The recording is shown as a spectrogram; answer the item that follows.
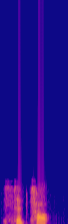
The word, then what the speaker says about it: Septuagint: I just mangled that word, but that is the name of the actual Greek version of the Bible is Septuagint, and I believe that is pronounced Septuagint.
